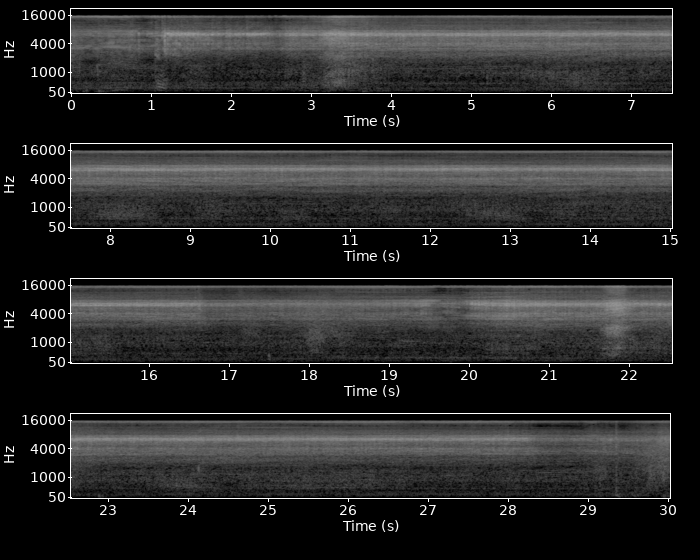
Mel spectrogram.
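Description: Small electric motor of a battery-powered toy spider whirring with a steady high whine, running from about a second in for some fifteen seconds, stopping for a few seconds, then running again until near the end. Two sharp knocks stand out over it, one early and one after the restart.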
